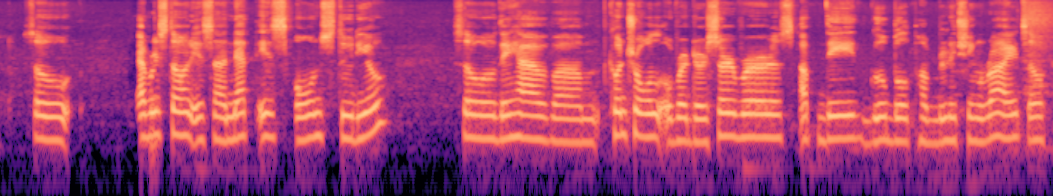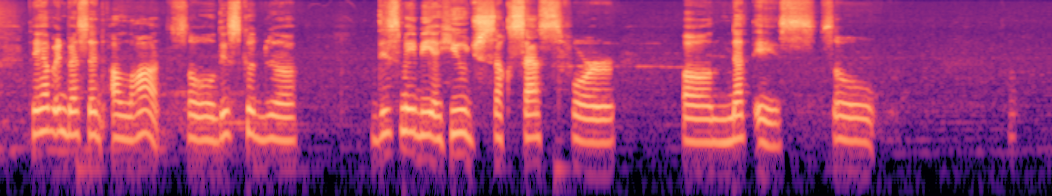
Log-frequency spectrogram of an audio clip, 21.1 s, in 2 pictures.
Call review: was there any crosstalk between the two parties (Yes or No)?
No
